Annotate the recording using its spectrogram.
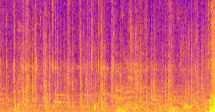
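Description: Faint outdoor background sound with distant, indistinct voices and a few small ticks; nothing loud stands out.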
